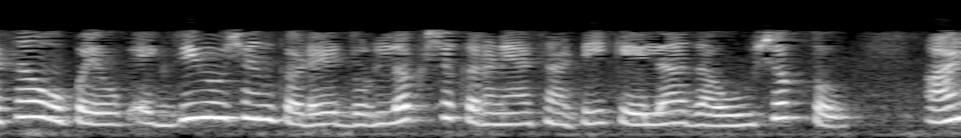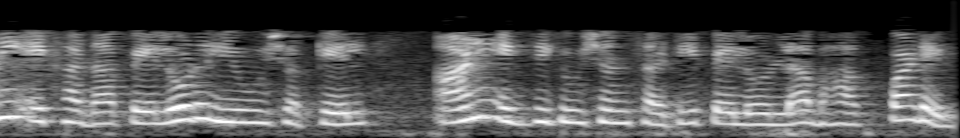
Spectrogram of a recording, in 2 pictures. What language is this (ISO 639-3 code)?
mar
